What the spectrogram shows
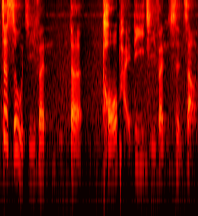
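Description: A man's voice: sing-song, unhurried, warm tone. A man with a Taiwanese Mandarin accent explains things in a casual educational discussion, emphatic and repeating himself to drive points home. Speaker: podcast co-host explaining exams. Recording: noisy with low rumble.

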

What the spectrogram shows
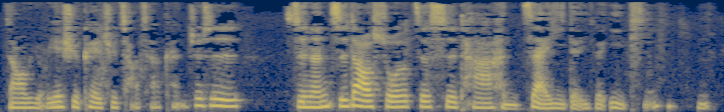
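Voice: mid-range voice, moderate pace, dark tone, slightly rough. A podcast co-host in a casual, reflective discussion over a phone call, often retelling things with quoted dialogue. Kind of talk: casual conversational discussion of a comic.

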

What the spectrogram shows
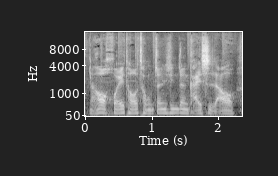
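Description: A man's voice: fairly low pitch, steady tone, brisk, a little mellow. A man with a Taiwanese Mandarin accent, explaining things in a casual chat. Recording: background music behind the voice.

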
